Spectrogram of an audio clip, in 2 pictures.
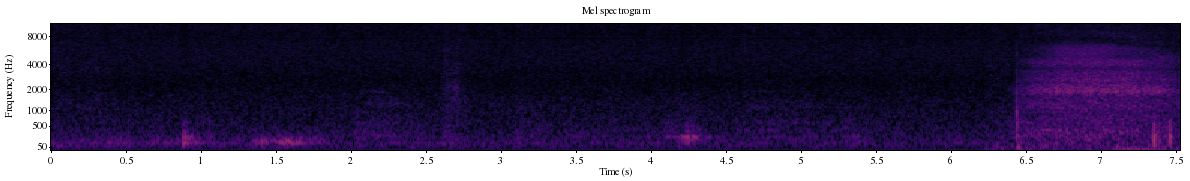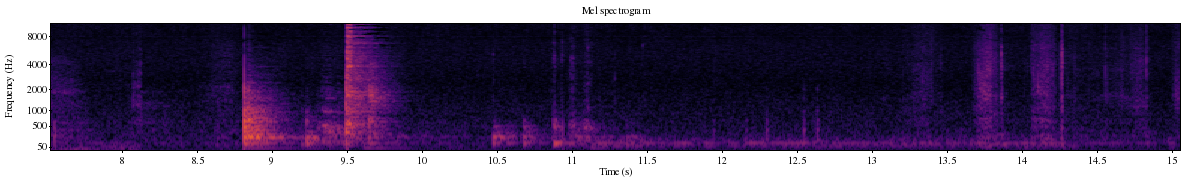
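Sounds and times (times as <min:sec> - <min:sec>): soap rustling: 0:13.1 - 0:15.0.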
